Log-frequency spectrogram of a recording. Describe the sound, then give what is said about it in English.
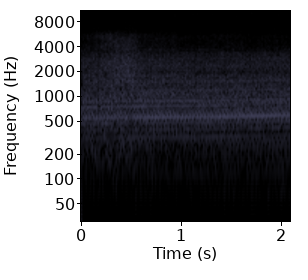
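A car engine roars loudly during a car chase in city streets, holding a steady, droning pitch over a wash of road noise for a couple of seconds, with no voices. “Wants a car chase in the city streets.”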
